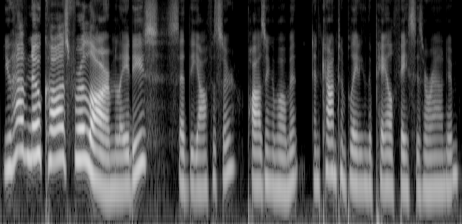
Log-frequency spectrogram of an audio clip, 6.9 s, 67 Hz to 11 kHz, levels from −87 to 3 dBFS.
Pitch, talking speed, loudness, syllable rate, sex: 200 Hz, 175 wpm, -20 LUFS, 5.0 syllables/s, female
